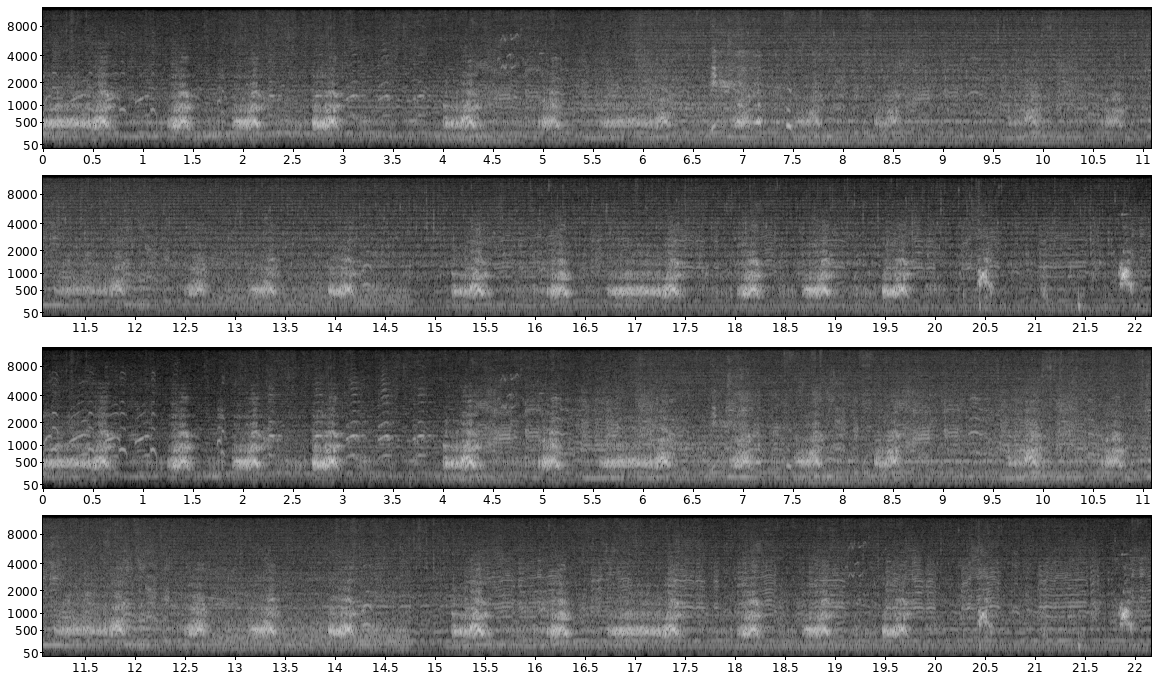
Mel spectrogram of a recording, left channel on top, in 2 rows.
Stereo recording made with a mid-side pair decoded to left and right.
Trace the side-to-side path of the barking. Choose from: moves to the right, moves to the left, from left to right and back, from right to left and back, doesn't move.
from left to right and back.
